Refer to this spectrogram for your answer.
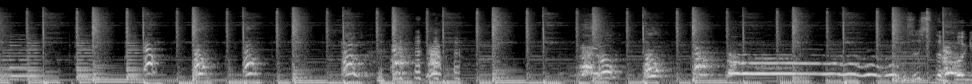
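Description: Dogs bark out the melody of Jingle Bells over a steady musical backing, each yelp pitched as a note in a bouncy, rhythmic tune, with a sustained tone near the end.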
